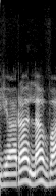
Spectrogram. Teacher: फिर आता है अंतस्थ व्यंजन। अंतस्थ वे ध्वनियाँ जिनका उच्चारण करते समय मुखांग आंशिक रूप से आंशिक स्पर्श करता है, तो उन्हें अंतस्थ व्यंजन कहते हैं।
